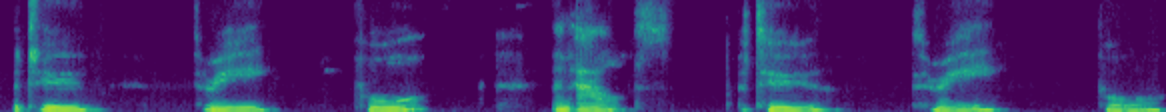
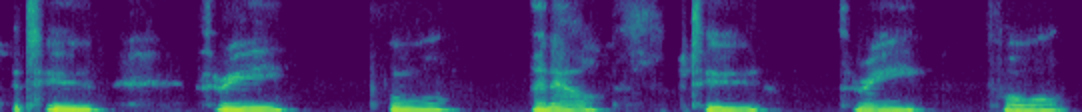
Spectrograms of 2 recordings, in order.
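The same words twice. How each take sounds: The two takes are said the same way.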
